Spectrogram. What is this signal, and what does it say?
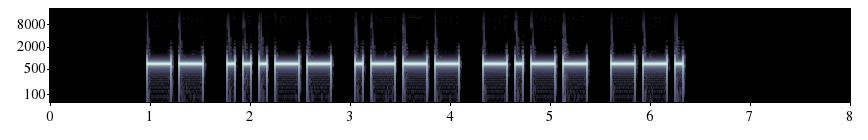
Morse code, heard as a keyed tone, about 14 wpm, 700 Hz. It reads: M3JYG
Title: DXCC-100 Call Signs - 5 Characters - Repeated 3x - 15wpm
